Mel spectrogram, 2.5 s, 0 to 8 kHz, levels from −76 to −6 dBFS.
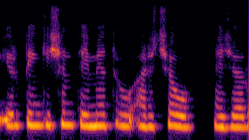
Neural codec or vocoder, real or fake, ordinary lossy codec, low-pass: codec, 16 kHz in and 24 kHz out, 1 kbps, XY-Tokenizer; fake; Opus, 32 kbps; 7.2 kHz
